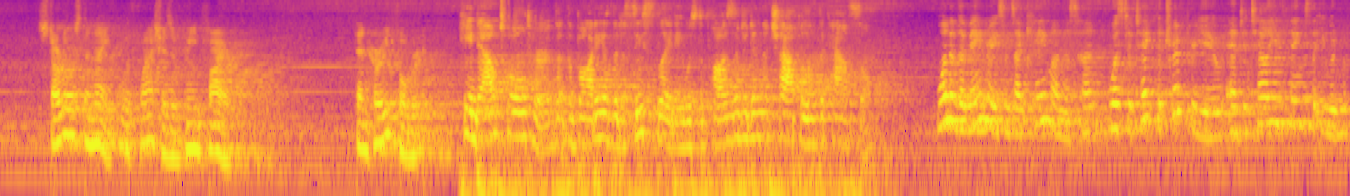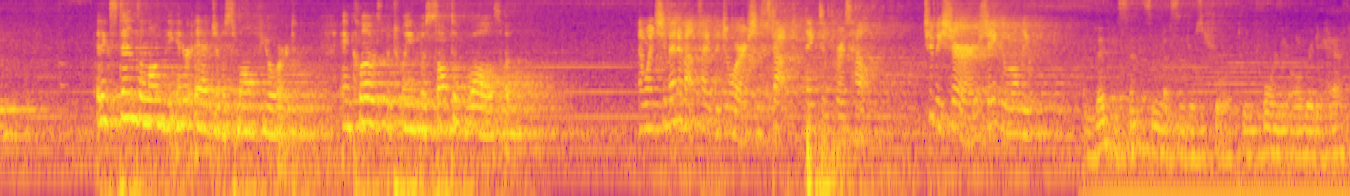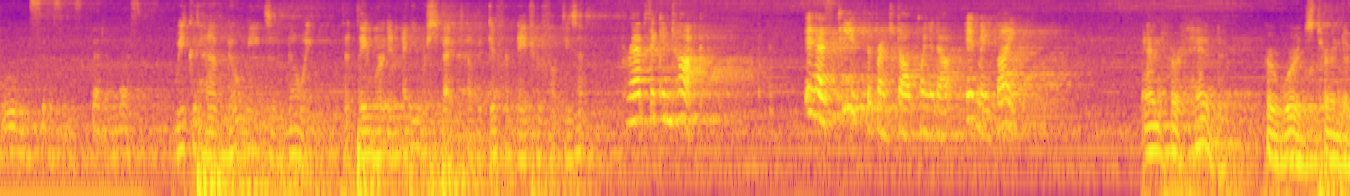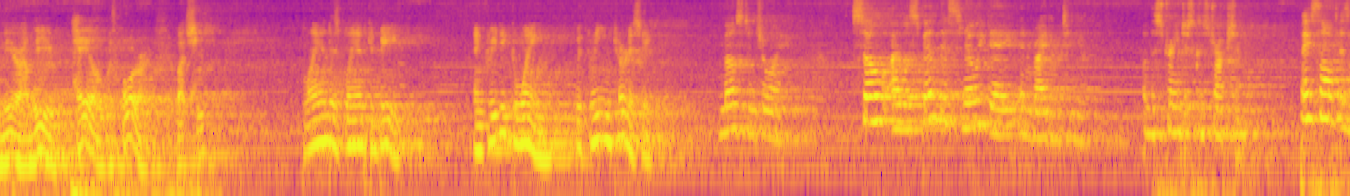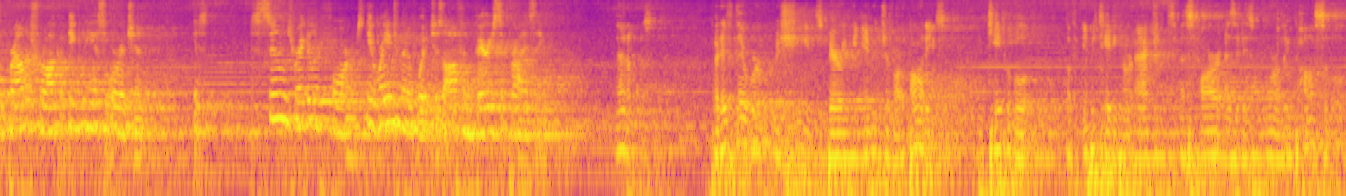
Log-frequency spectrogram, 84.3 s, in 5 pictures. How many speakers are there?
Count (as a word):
nine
